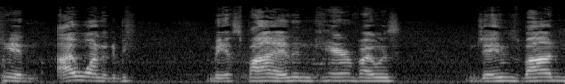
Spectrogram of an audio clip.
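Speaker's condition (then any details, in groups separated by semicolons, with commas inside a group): Cerebral palsy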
